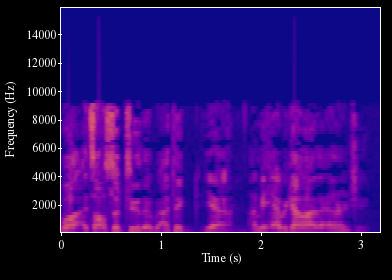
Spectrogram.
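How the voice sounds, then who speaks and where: A middle-aged man hosting a podcast from his home basement, chatty and rambling, hoarse from a cold. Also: a little high, sing-song, fast. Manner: rambling, chatty, self-mocking. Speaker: podcast host. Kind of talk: casual chat.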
